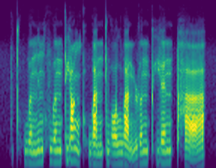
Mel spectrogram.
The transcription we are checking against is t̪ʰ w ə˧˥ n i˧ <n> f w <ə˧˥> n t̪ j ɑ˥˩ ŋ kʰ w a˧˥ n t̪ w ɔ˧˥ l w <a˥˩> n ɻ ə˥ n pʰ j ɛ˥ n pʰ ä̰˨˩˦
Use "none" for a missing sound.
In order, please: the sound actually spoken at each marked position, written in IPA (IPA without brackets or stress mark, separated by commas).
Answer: n, ə˥, a̰˨˩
